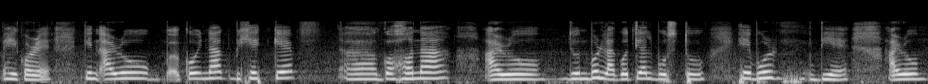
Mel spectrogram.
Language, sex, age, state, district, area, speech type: Assamese, female, 18-30, Assam, Nalbari, rural, spontaneous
